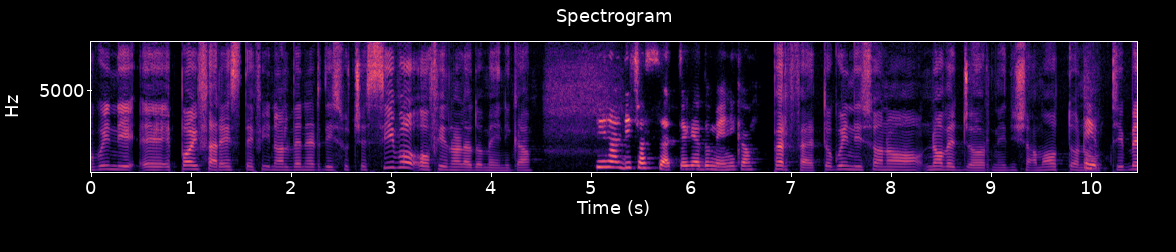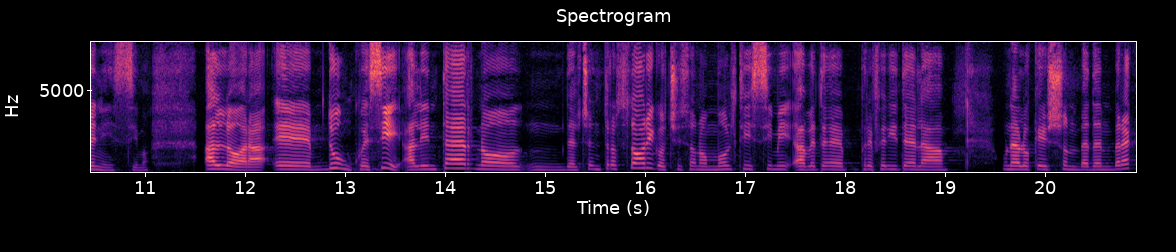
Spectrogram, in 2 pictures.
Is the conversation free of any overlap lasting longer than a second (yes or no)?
yes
